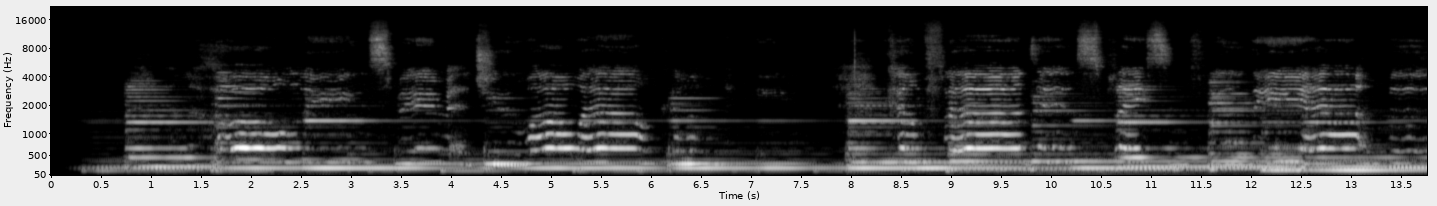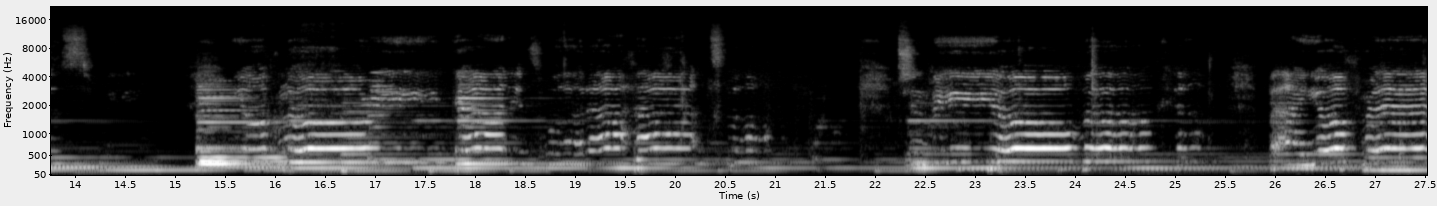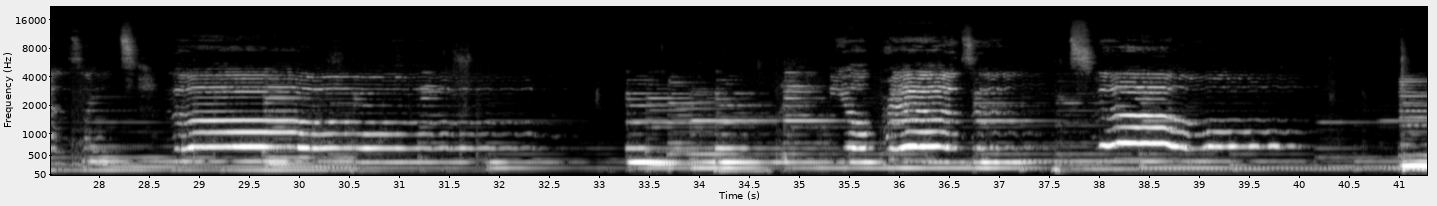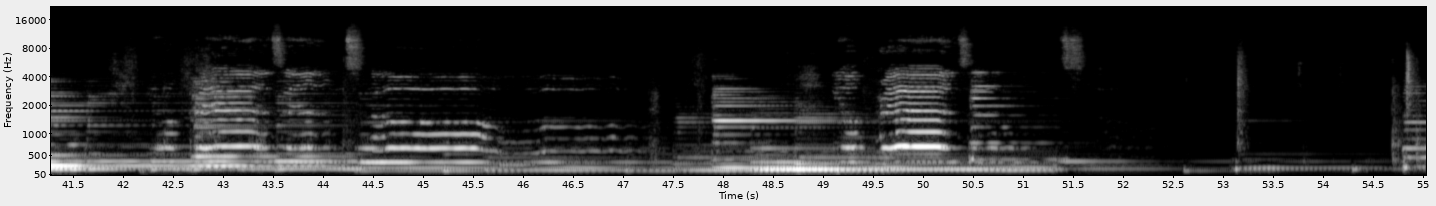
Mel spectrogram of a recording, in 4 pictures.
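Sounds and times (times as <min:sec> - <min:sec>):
electronic keyboard chords: 0:00.5 - 0:51.4, 0:53.1 - 0:55.0
woman singing: 0:01.4 - 0:14.6, 0:15.2 - 0:21.1, 0:22.1 - 0:32.7, 0:34.2 - 0:40.2, 0:42.0 - 0:47.4, 0:49.0 - 0:51.7.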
